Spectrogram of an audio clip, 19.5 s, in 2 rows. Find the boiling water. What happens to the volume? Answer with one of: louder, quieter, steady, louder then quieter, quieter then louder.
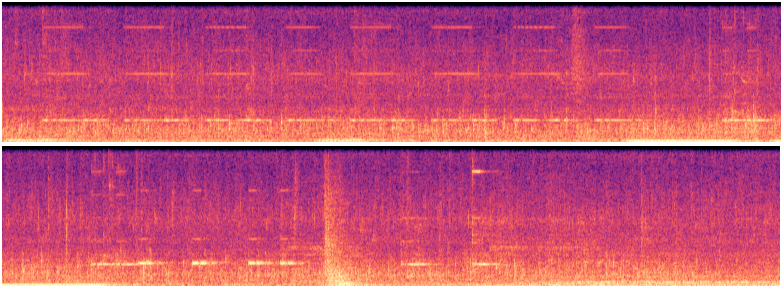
steady.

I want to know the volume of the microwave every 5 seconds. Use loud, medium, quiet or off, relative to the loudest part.
medium, loud, loud, loud.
